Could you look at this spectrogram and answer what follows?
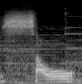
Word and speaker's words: Samhain: L'origine de Halloween remonte à une fête celtique appelée Samhain, prononcée Samhain.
